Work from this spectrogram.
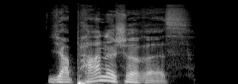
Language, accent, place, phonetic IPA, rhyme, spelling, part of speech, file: German, Germany, Berlin, [jaˈpaːnɪʃəʁəs], -aːnɪʃəʁəs, japanischeres, adjective, De-japanischeres.ogg
- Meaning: strong/mixed nominative/accusative neuter singular comparative degree of japanisch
